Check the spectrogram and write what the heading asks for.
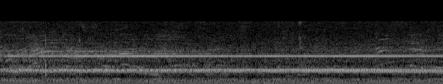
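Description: A steady high-pitched tone, one unwavering note with its octave above, held for the whole pause.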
